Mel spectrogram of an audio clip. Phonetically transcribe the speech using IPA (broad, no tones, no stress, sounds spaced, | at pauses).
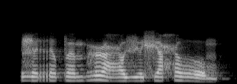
ɮ ʏ r əː p œ m ɦ ə˞ ʕ o vʲ ə xʲ ɜ ħ oː m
